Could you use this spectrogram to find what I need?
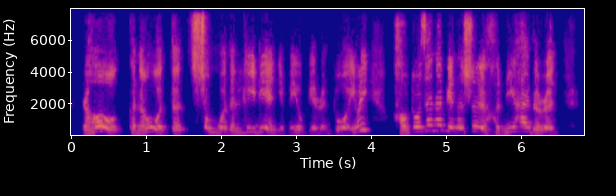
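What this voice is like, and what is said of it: Malaysian-accented Mandarin. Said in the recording (Chinese): “我身为一个马来西亚人，其实我说话的口音啊，各方面都不是特别的好，相对于中国人来说”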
